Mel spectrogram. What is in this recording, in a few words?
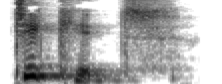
"ticket", british english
